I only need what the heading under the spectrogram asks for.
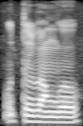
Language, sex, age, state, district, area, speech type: Bengali, male, 30-45, West Bengal, Birbhum, urban, spontaneous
